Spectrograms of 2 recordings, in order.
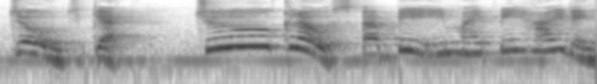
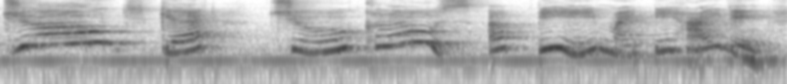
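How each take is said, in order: First: 1 mild shout. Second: 1 mock shout. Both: Shown as a demonstration. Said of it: "Bob shouted".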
